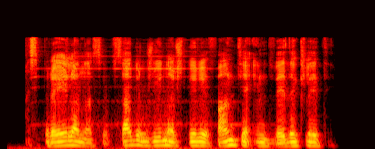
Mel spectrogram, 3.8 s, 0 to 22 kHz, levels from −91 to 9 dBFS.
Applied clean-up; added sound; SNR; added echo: neural separator model SepFormer DNS4.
